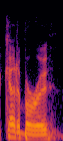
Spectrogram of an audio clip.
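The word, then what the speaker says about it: Kota Bharu: How do you spell it? Kotabharu. Kota Baru? Yeah, Kota Baru.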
